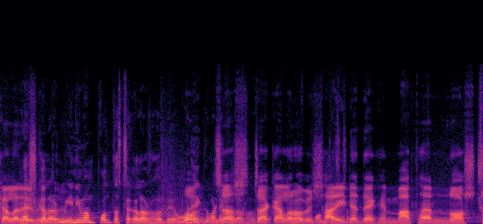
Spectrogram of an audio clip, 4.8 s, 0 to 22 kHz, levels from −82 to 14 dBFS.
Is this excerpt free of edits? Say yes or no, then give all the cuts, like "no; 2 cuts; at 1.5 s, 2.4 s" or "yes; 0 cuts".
yes; 0 cuts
